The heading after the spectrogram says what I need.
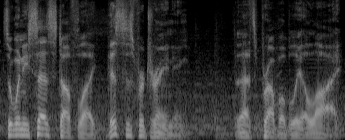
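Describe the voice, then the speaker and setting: An actor voicing a seasoned middle-aged fighting master in a video game, fatherly and reflective, telling stories in a measured way. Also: sits low, very animated, a bit bright, faint music behind. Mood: fond, apologetic. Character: seasoned male fighting master, fatherly, fond of his student. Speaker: mentor character. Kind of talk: video game character dialogue, storytelling.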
